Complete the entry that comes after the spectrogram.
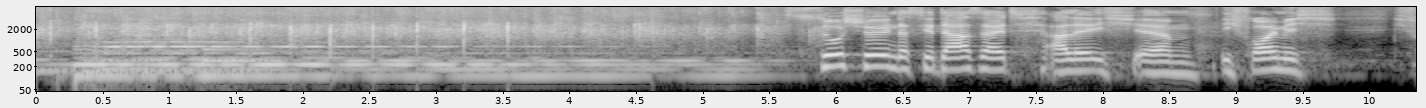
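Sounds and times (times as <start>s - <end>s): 
applause: 0.0s - 6.7s
speech: 5.9s - 10.3s.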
